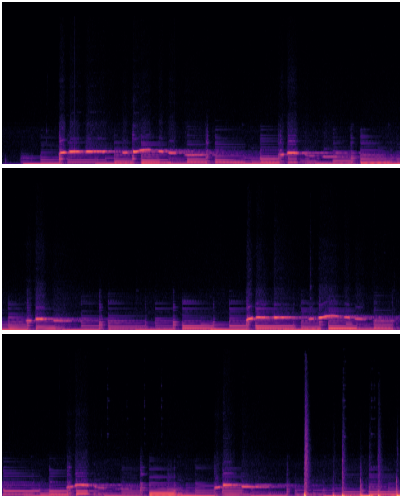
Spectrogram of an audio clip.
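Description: A bright whistled melody floats above a steady, rhythmic musical backing with bass notes, sounding like part of a song; the tune rises and falls in repeating phrases, clear and fairly loud, with no talking.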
